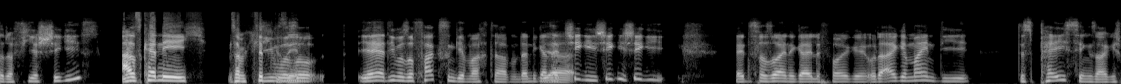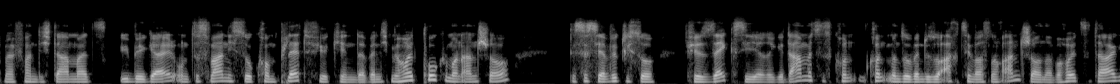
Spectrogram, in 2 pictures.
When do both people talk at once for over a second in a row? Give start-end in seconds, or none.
none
